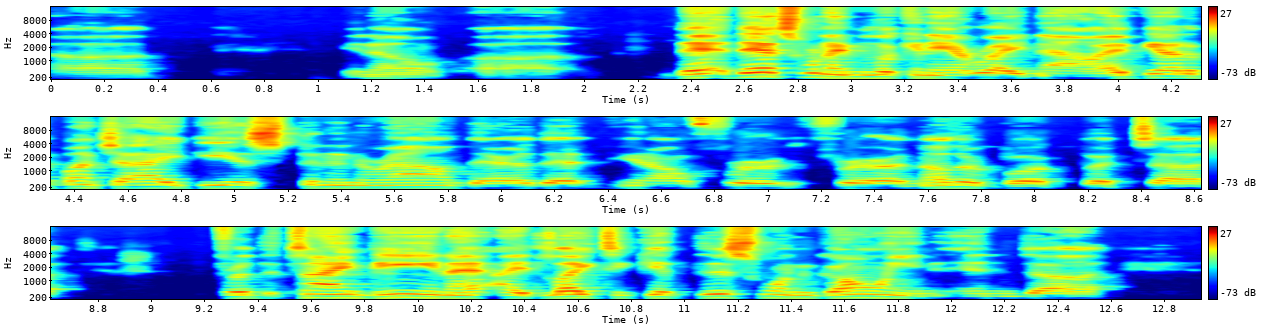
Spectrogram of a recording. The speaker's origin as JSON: {"language": "English", "town": "Elmira", "region": "New York", "country": "United States", "tie": "born or raised there", "said": "I grew up in Elmira."}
